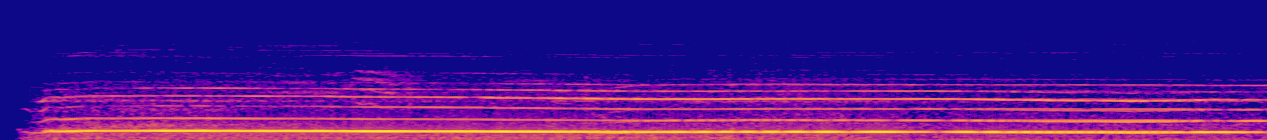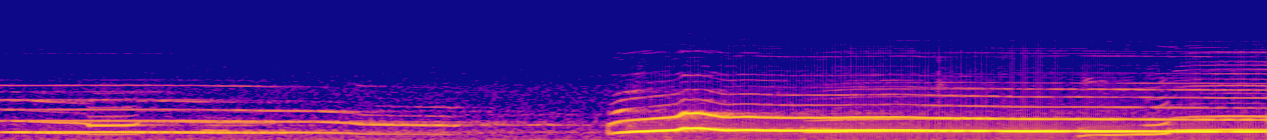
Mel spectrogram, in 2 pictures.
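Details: A small pack of Eurasian wolves (Canis lupus lupus) howling in the Finnish taiga: long, steady mid-pitched tones that bend and overlap as voices join in.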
